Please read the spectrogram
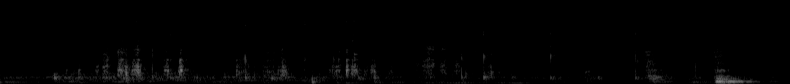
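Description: Close-mouthed chewing of chocolate sweets: soft, irregular wet clicks and small crackles. Near the end there is one brief, louder, low mouth sound.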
